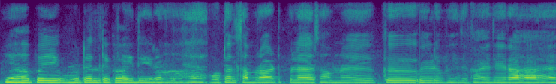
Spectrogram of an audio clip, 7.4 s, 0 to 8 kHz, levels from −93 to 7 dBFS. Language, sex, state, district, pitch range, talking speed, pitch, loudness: Hindi, male, Bihar, Sitamarhi, 165-175 Hz, 160 wpm, 170 Hz, -15 LUFS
